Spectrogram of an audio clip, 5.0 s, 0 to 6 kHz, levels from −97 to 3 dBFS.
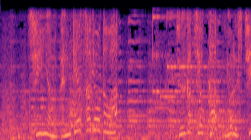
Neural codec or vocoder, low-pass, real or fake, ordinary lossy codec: none; 5.4 kHz; real; none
